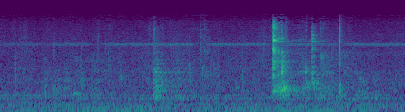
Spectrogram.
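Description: Metal rescue hardware knocking: a click, then a sharp clack about two-thirds of the way in followed by a few lighter clinks, as the stretcher is rigged for a rope lower.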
